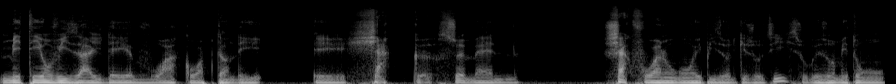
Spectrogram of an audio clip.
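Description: A man speaks at a very slow pace, somewhat breathy. His voice is very deep and low, with a dark, mellow tone. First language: Haitian Creole (speaking French). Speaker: podcast host. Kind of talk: monologue commentary. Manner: hesitant, many fillers.

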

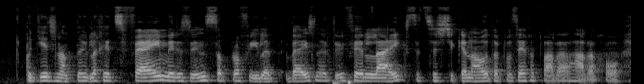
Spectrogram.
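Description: The speech moves at a moderate pace with hardly any pauses and fairly even intonation. There is vocal fry and a Swiss accent. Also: woman, fairly low pitch for a woman. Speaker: podcast co-host. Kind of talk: casual chat.

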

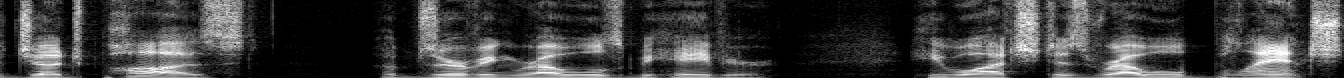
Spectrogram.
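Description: An unforced reading voice is heard, with a quiet background.

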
